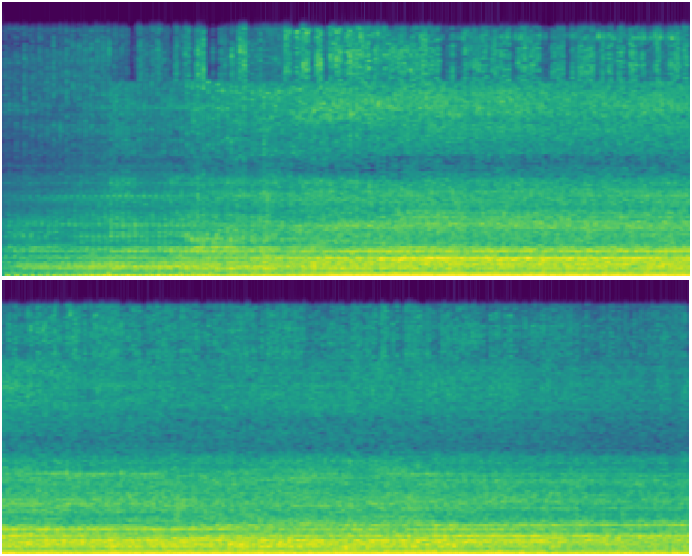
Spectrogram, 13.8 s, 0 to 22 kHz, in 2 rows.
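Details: 36-year-old rebuilt mower at half throttle, fuel tank cleaned and filled, spark plug cleaned: engine catches and settles into steady, even drone, clean constant note, no misses or knocks; normal running.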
